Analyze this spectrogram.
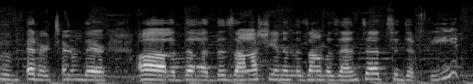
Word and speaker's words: Zacian: for lack of a better term there, the Zacian and the Zamazenta to defeat Eternatus.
